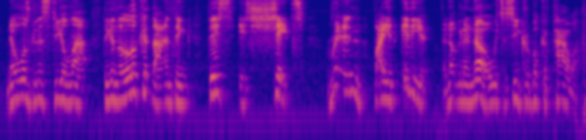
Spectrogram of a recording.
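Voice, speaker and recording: A man's voice: fairly high pitch, bright, forceful tone, slightly rough, far from the mic. A man playing an AI story game who jokes theatrically and swears freely. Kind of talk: casual, profane let's-play commentary.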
